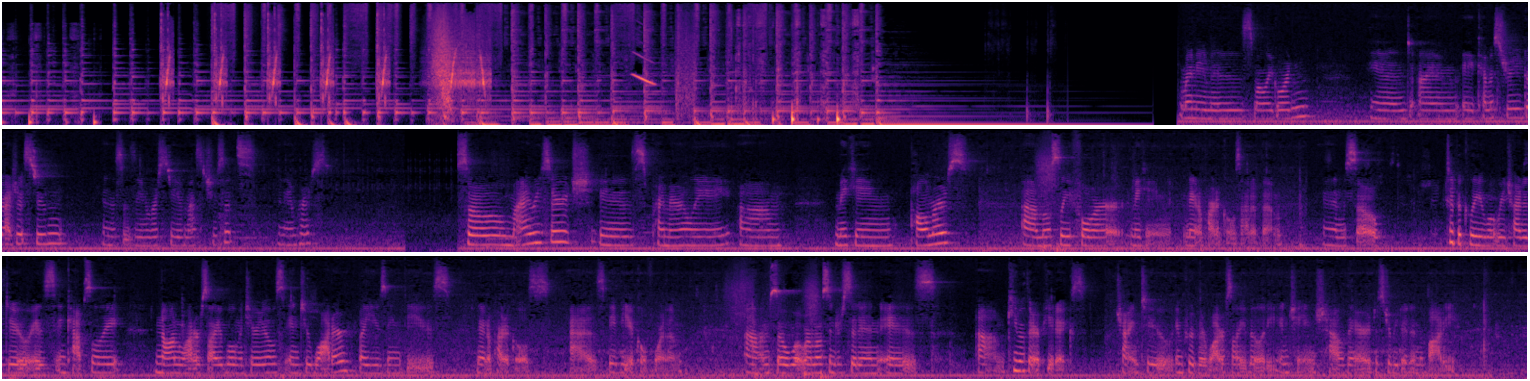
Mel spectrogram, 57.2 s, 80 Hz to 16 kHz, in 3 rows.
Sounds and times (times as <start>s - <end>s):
Speech: 14.7s - 16.4s, 17.1s - 23.2s, 24.8s - 28.9s, 29.5s - 31.2s, 31.8s - 36.4s, 37.2s - 46.7s, 47.4s - 56.4s.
